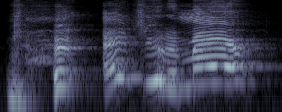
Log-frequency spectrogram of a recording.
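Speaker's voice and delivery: high, loud mock disbelief; high mocking "ain't you the governor"; incredulous questioner. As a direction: squeak it in disbelief. Mock questioner confronting mayor.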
